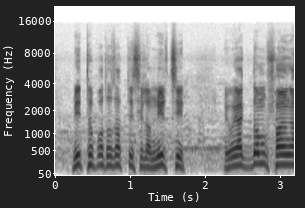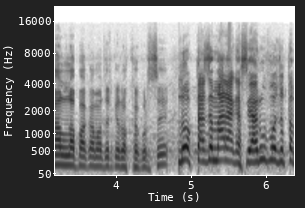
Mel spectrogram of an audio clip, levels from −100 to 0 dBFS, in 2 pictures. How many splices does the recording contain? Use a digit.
1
